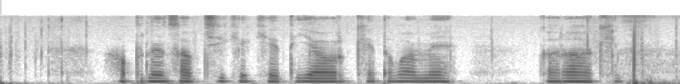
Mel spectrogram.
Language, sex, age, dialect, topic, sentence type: Magahi, male, 51-55, Central/Standard, agriculture, question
